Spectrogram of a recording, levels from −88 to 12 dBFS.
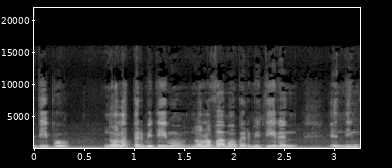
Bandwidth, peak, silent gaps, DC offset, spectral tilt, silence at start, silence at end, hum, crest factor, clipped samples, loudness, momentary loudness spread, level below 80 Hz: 15.5 kHz; 0 dBFS; none; under 0.1%; -6 dB/octave; 0 s; 0 s; none; 14 dB; under 0.1%; -14 LUFS; 9 LU; -34 dBFS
